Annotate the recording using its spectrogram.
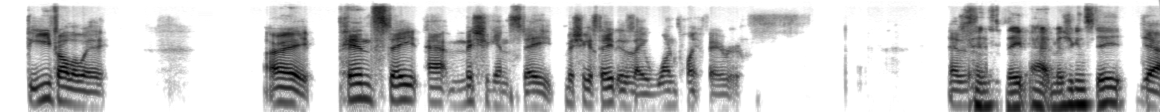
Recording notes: the Zoom edition of The Benchwarmer's Podcast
